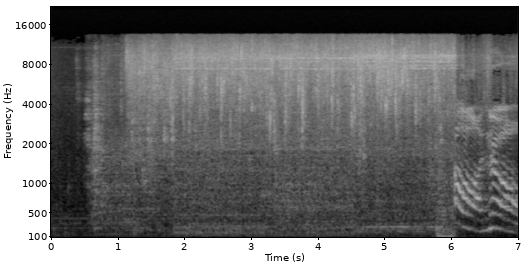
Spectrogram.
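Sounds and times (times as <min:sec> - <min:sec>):
shower water spraying and splashing: 0:01.1 - 0:06.1
speech: 0:06.0 - 0:06.9.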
